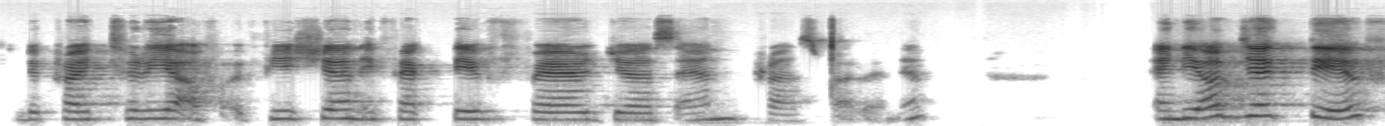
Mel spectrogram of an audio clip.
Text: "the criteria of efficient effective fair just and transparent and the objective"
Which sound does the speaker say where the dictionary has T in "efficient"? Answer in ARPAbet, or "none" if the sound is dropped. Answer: none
